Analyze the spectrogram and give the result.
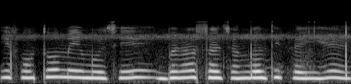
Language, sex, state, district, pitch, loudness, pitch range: Hindi, female, Arunachal Pradesh, Papum Pare, 305 Hz, -13 LUFS, 290-320 Hz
